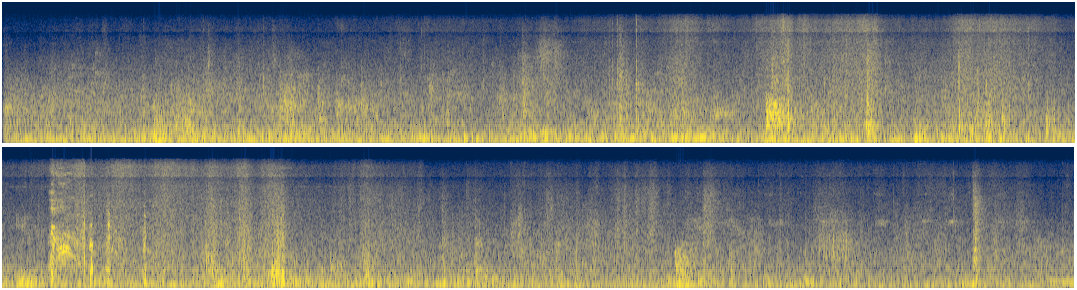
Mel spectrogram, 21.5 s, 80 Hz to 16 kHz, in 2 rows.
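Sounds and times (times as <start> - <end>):
human presence in a large busy room: 0.0 - 21.4.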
